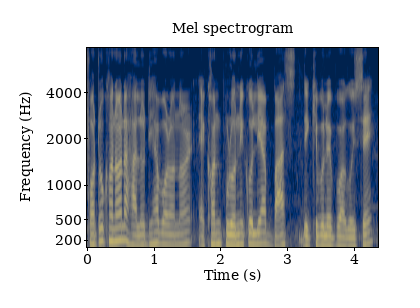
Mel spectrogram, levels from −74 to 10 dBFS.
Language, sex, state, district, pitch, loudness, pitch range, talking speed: Assamese, male, Assam, Sonitpur, 145 Hz, -16 LUFS, 135-155 Hz, 125 wpm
